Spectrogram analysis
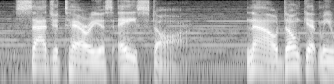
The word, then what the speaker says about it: Sagittarius A*: At the very heart of our own galaxy, the Milky Way, lies Sagittarius A, pronounced Sagittarius A star.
